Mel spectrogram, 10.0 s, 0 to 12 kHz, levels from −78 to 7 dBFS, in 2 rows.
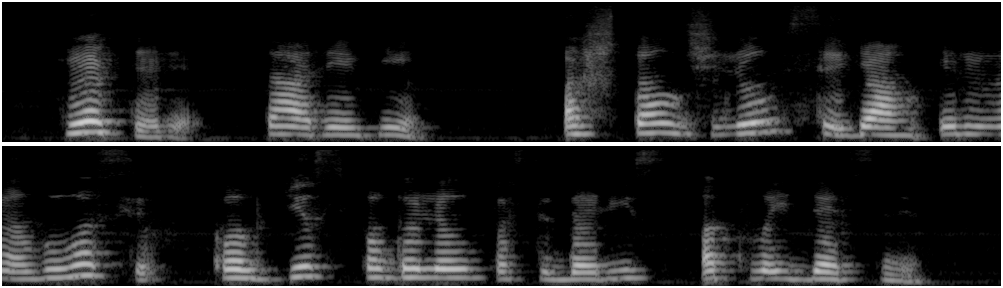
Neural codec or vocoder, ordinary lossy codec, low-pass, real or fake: codec, 44.1 kHz, 7.8 kbps, DAC; MP3, 64 kbps; 10.8 kHz; fake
